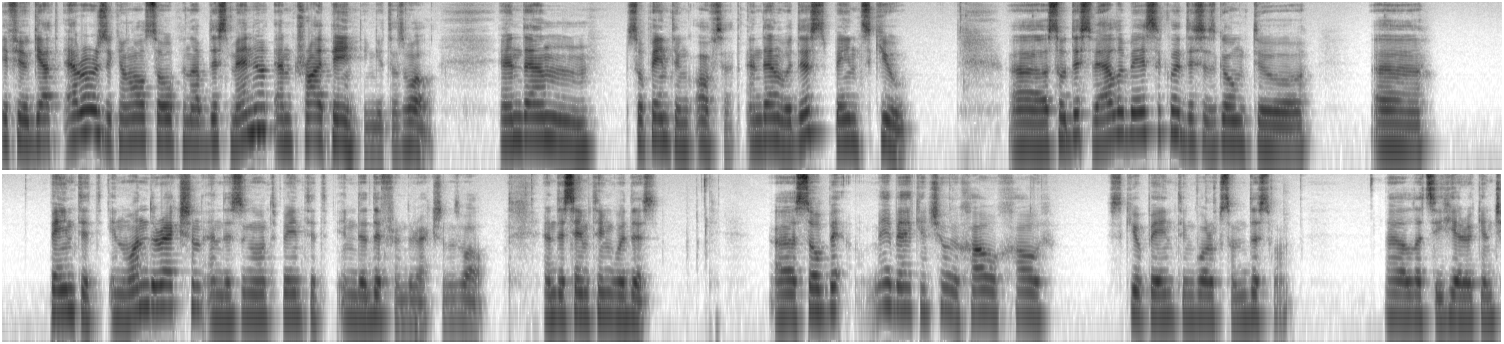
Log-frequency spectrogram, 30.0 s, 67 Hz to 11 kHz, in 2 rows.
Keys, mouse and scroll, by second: 1.8-2.2 drag, 3.9 click, 7.3 click, 8.6 click, 10.3-13.8 drag, 15.2 click, 17.1 click, 17.7-18.8 drag, 20.2 click, 22.1-24.4 alt+drag, 24.6-25.2 alt+middle drag, 26.9 alt+click, 27.7 alt+click.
